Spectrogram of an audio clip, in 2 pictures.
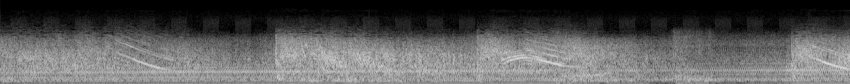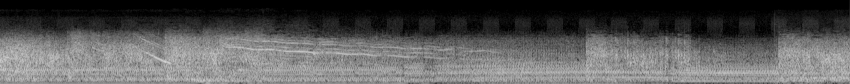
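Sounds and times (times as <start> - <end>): car driving fast: 0.0 - 17.0
steady hum: 0.0 - 17.0
falling whistle-like tones: 1.0 - 2.0, 8.0 - 15.0.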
